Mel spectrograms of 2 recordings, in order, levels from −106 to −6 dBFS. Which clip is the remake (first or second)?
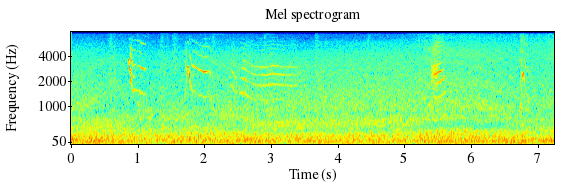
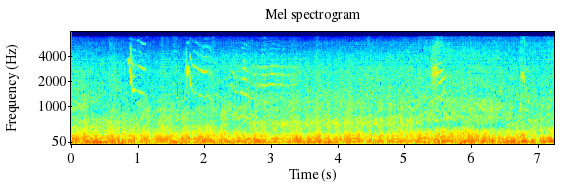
second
